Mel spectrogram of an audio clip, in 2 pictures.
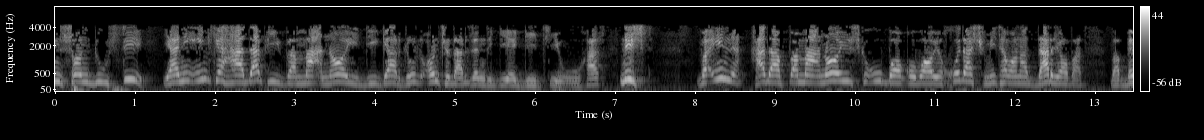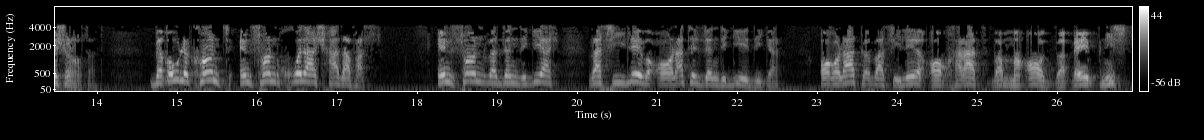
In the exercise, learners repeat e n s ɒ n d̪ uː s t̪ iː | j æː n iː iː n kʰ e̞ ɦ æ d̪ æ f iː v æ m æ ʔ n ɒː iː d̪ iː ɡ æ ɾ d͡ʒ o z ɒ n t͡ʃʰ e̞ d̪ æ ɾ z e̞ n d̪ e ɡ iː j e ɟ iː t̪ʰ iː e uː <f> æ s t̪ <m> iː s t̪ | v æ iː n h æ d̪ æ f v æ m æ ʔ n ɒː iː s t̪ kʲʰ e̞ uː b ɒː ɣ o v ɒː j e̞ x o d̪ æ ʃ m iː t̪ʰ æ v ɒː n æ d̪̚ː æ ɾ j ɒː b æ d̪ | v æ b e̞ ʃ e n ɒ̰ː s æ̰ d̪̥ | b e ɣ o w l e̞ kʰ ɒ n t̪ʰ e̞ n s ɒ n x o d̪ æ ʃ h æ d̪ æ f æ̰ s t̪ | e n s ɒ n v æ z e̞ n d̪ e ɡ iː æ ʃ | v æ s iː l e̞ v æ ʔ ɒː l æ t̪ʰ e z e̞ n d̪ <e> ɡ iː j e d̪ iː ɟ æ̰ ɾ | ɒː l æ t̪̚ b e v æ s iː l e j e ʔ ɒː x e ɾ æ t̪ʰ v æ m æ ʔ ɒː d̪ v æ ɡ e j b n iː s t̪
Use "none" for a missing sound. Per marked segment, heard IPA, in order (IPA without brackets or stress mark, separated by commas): h, n, e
